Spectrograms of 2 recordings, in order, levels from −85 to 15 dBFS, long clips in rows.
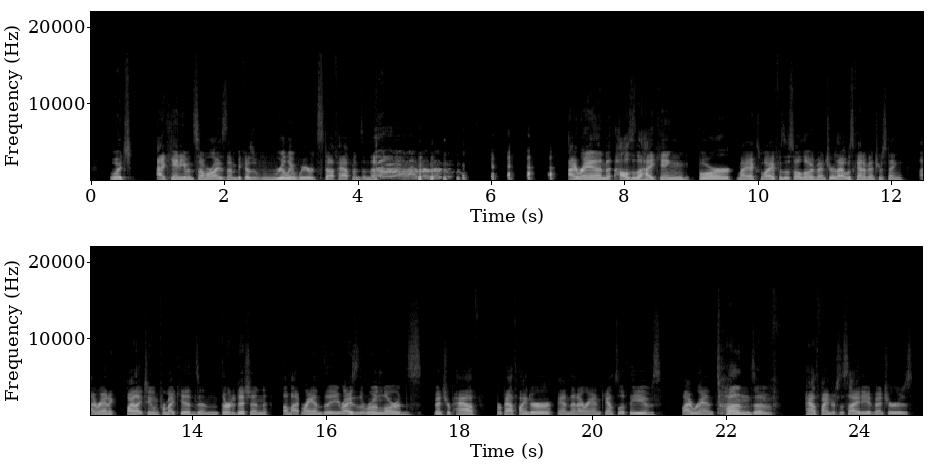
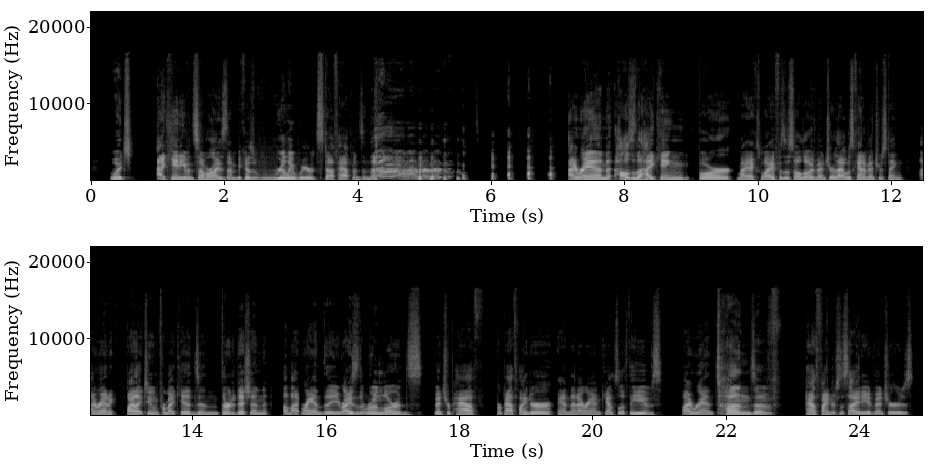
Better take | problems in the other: second | muffled; slightly; fading above 3 kHz

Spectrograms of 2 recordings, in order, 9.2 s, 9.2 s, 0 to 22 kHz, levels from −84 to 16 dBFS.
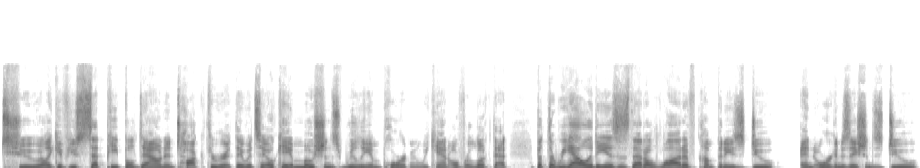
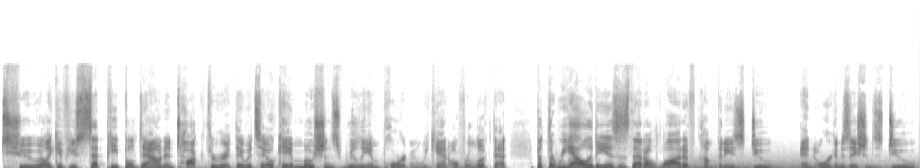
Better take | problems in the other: first | wind noise on the microphone; occasional gusts; from 2 to 5 s and from 7 s on; 20 dB below the speech

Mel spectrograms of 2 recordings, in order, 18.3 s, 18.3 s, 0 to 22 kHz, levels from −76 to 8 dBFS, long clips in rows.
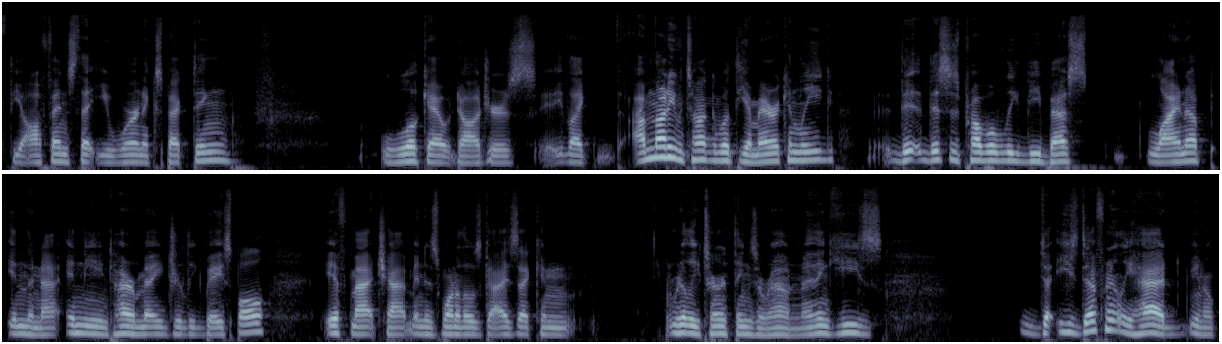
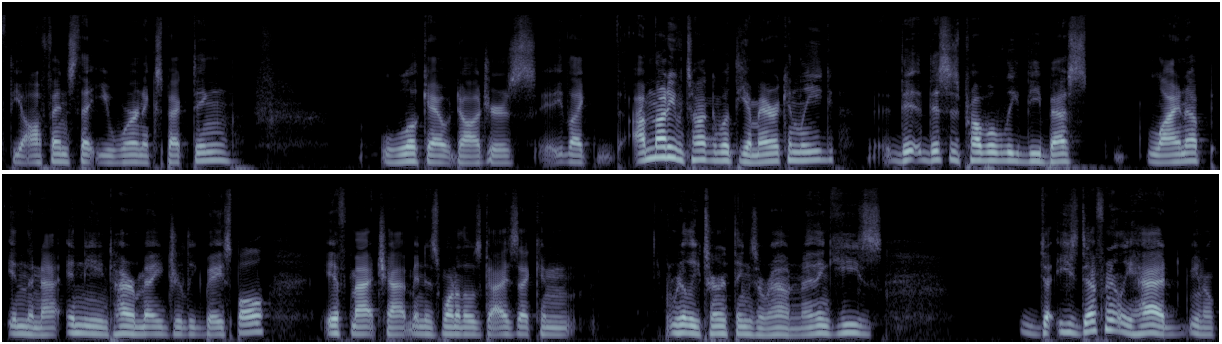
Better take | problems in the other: neither | none

